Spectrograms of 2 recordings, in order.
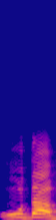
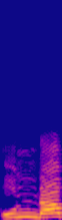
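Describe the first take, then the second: First: The n becomes only a nasalized vowel. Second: A full n sound comes before the d. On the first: This is how local people say it. "ওই এনটা চন্দ্রবিন্দুর আকারে চলে যায়" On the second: This is how outsiders to the area say it. "আমরা যারা বাইরের... ওন্দা বলে উচ্চারণ করি, কারণ ও এন ডি এ"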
